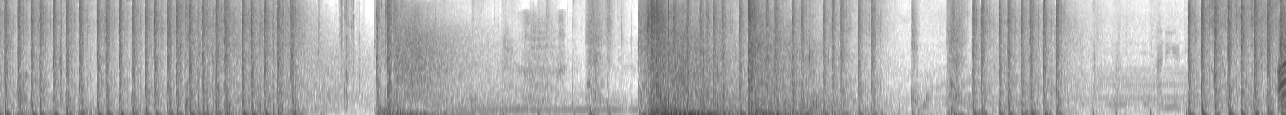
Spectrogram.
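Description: Gunfire in the VR shooter Pavlov: loud rapid automatic bursts rattle in long strings, broken by short gaps and a few heavier blasts, with a voice coming in at moments.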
